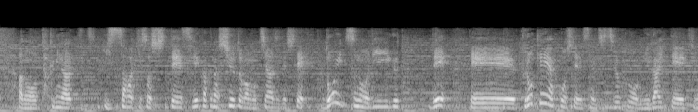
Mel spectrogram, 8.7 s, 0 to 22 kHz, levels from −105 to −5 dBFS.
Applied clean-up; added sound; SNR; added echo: none; none; none; reverberation time 0.2 s.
